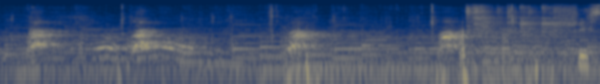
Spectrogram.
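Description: Dogs barking, a short bark about once a second, four in all.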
